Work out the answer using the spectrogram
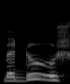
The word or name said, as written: bedU7uS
